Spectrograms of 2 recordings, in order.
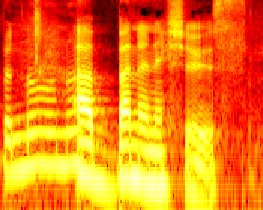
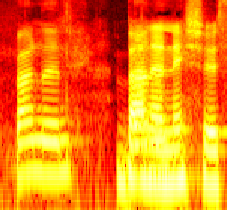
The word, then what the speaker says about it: Bananicious: Bananicious. Bananicious. Yeah. Yeah, it was supposed to be a sort of a play around between banana and delicious, so it just came up as bananicious.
